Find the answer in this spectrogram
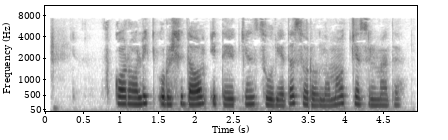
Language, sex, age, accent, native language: Uzbek, female, 18-24, Samarqand, Uzbek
